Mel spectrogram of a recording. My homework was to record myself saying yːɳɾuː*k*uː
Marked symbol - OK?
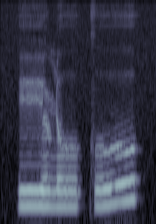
yes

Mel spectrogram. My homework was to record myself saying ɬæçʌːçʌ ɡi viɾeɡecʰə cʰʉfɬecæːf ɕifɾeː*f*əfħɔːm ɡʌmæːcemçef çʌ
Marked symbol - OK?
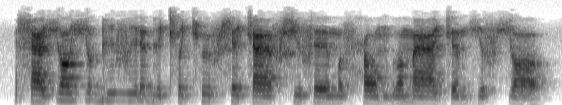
no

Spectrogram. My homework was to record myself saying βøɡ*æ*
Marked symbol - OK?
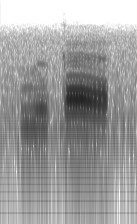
yes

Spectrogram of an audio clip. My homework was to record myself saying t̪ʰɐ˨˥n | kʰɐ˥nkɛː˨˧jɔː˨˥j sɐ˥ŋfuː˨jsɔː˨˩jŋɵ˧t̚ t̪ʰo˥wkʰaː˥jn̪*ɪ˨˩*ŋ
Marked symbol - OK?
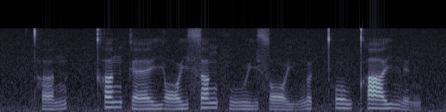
yes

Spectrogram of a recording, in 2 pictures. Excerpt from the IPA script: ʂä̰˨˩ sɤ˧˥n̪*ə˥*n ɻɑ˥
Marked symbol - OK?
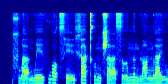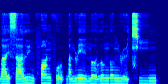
no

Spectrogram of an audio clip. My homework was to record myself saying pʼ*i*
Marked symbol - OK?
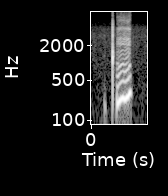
no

